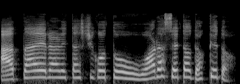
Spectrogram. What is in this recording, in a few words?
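WIN Japanese, Voice; GF Alarm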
